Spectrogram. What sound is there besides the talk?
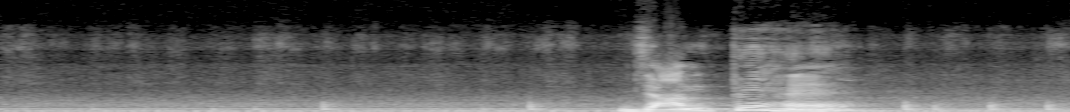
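writing a sentence on the board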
